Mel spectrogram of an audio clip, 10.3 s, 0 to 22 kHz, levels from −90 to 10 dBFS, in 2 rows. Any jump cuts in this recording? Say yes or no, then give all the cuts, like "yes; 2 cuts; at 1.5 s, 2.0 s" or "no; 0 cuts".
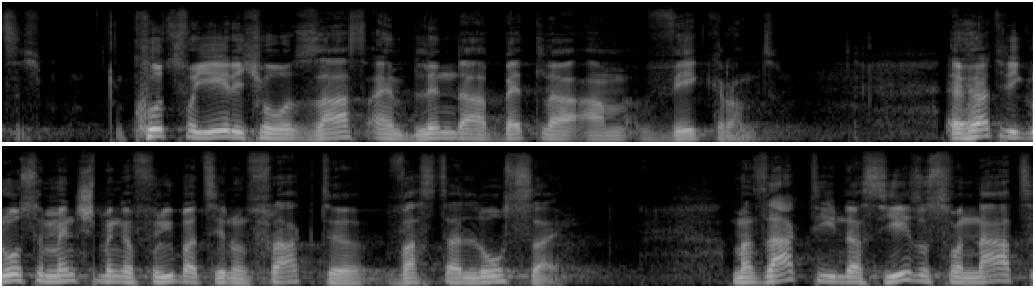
no; 0 cuts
